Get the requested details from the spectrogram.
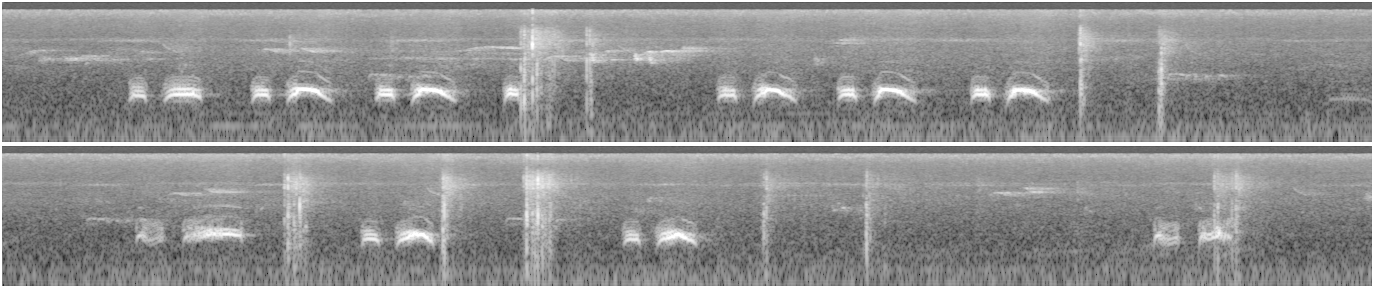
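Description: A dove coos in short repeated phrases nearby.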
